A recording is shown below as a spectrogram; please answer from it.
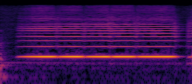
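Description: Violin bowed on a single steady A note in about five short, even strokes, the tone clear and full with a brief dip at each bow change.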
